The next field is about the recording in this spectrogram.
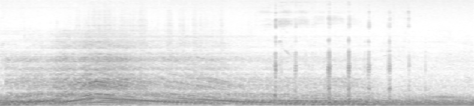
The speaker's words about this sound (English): Rev it up, rev it up. Come on, here we go.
